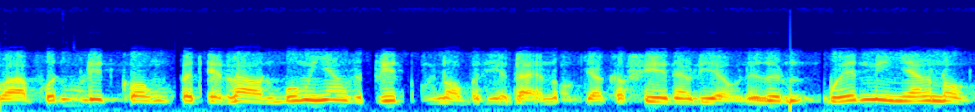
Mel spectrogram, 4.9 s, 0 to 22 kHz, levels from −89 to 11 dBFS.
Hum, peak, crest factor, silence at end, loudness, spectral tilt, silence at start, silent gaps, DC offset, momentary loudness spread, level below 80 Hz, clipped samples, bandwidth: none; -4 dBFS; 12 dB; 0 s; -17 LUFS; -7.5 dB/octave; 0 s; none; under 0.1%; 6 LU; -54 dBFS; under 0.1%; 4.2 kHz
